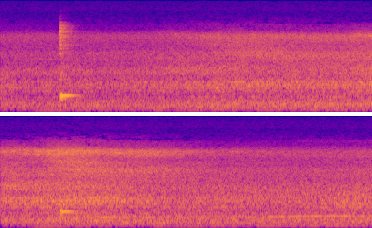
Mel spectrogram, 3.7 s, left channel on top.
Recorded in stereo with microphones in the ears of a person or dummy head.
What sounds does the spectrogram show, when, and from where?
0.6 s a cowbell: 75° left (ahead or behind), 1.0 m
